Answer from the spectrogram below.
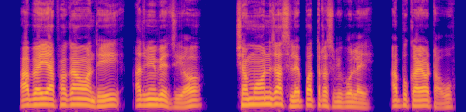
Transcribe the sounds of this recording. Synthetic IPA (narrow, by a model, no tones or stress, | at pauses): aːbɛjaːpʰaɡãːʊ̃ãd̪iaːd̪mibʱeːd͡zɪjɔ | ʃɐmɔːnd͡zaːslɛpɐt̪ɾəsbʱiboːlaːi | aːp̬ukaːɛɔʈa̰ːu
